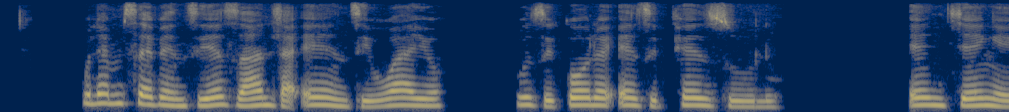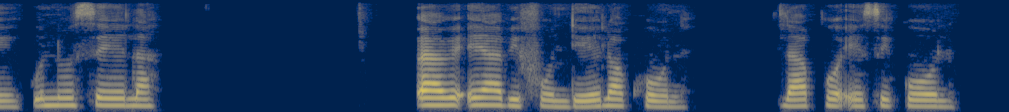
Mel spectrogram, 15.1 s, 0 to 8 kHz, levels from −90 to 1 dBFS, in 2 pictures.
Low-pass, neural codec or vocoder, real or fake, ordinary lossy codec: 7.2 kHz; none; real; AAC, 48 kbps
